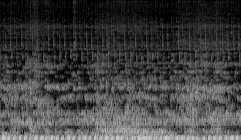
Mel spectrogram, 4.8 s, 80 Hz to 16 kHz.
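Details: Suzuki Shogun 125 idling with battery removed after regulator/rectifier replacement, CDI feed now about 5 V instead of 2 V: steady fairly even idle about three beats a second, no misses; healthy.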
